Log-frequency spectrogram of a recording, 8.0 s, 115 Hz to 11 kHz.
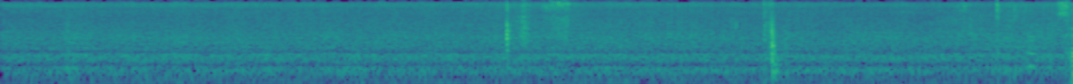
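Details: Honey bees humming around an opened Hive IQ hive in Australia, autumn 2023; an even, low background drone with a few faint clicks and knocks from handling the hive.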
